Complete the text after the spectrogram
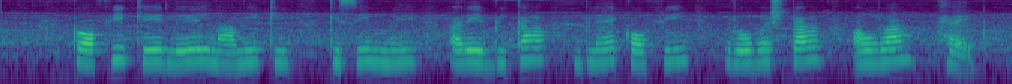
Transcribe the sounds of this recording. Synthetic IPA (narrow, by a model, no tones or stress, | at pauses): kɔːfʰikeleːlnaːmiki | kɪsɪmːẽ | ɐɾebɪka | blɛːkːɔːfʰi | ɾoːbəʃʈa | ɔʊɾa | hɛː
